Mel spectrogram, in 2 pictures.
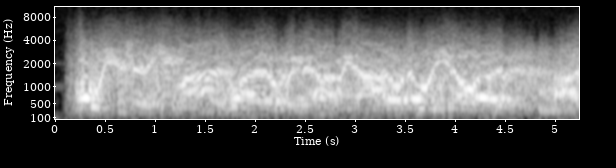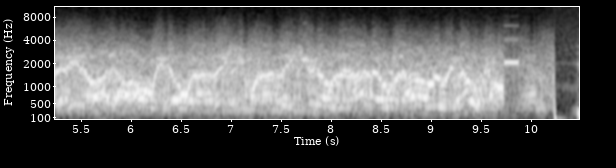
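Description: A voice coming in over a CB radio receiver, thin and narrow-sounding with hiss underneath, a reply from another station; it starts and stops abruptly at the ends, and a faint steady tone sits under it through the middle.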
